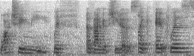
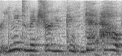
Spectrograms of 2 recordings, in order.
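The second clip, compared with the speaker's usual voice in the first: mock angry yelling, louder; 9 semitones higher, 6 dB louder than usual. Recounting how another person berated them over and over about a minor matter, retelling angry yelling. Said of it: "Just yelling at me like over and over".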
